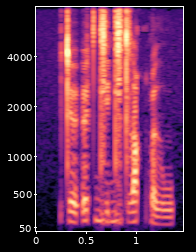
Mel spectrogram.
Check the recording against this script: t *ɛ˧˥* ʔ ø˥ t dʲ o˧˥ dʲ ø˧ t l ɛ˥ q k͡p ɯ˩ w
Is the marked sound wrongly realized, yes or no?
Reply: yes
